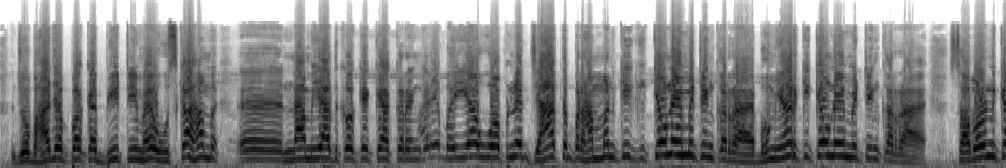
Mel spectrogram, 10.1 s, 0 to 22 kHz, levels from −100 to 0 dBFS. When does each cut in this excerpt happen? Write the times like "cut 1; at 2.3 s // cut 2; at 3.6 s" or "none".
cut 1; at 4.4 s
